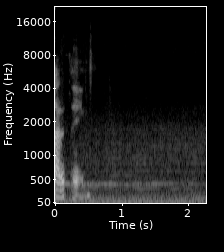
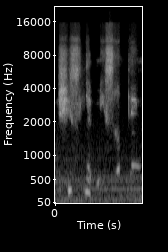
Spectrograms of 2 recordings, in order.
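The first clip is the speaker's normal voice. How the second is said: high whispered disbelief; hushed realization; 10 dB quieter than usual. Acted. Player's character realizing someone drugged them, hushed disbelief. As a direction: whisper it, thin and incredulous. Acted aside of shocked realization.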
